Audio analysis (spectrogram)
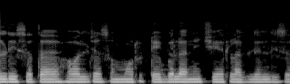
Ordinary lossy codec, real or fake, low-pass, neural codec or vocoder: none; real; none; none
